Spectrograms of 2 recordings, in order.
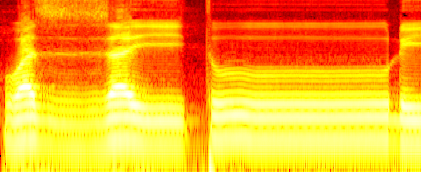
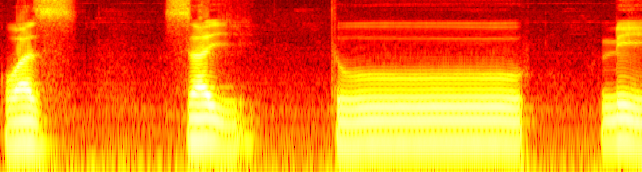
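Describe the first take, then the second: First: ওয়াজ জাই তু নি linked in one chant; sung, run the syllables on, keeping তু long; sung, joined-up recitation. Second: ওয়াজ, জাই, তু, নি each separated; broken-up syllables. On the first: Teacher joining the word for learners, measured chant. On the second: Teacher sounding out a word for learners, syllable by syllable. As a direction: pause after each, holding তু. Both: Shown as a demonstration. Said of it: "ভাঙা ভাঙা উচ্চারণ".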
